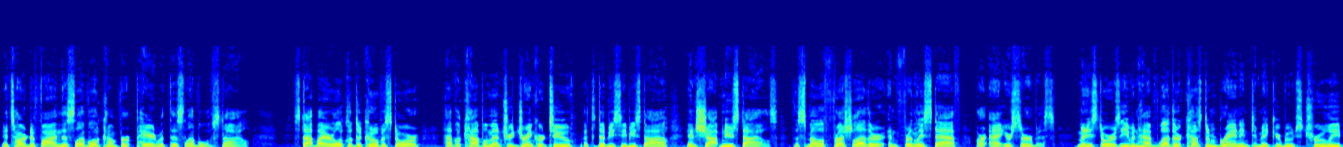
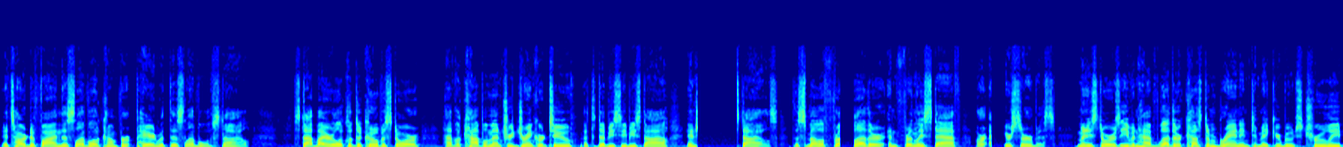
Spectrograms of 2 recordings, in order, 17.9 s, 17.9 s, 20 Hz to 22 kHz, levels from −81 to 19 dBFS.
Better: first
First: none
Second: audio cutting out; at 9.5 s for 0.5 s, at 11 s and at 13 s

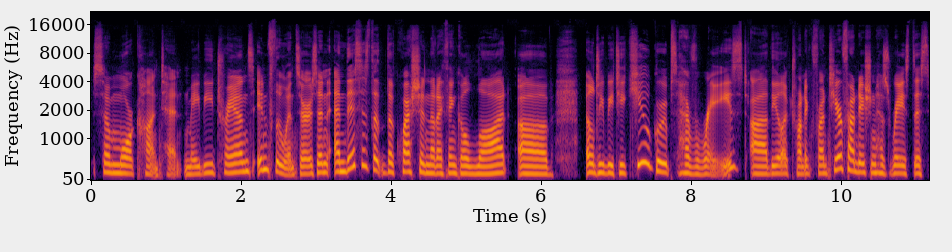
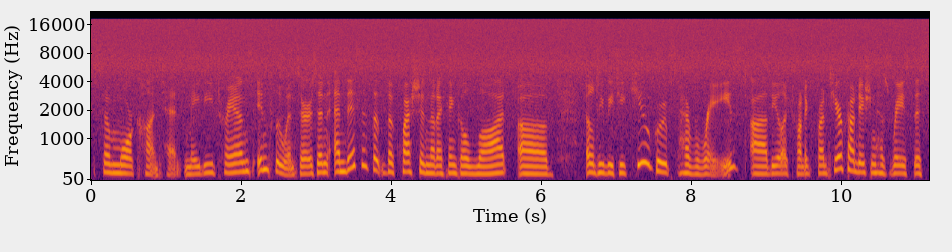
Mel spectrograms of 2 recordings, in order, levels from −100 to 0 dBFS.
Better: first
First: none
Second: hiss; loud; throughout; 4 dB below the speech

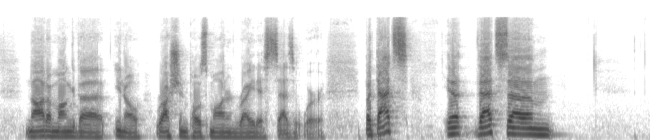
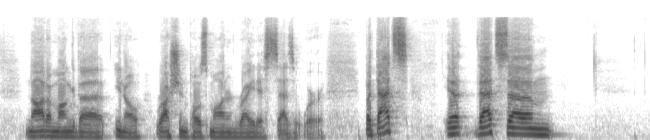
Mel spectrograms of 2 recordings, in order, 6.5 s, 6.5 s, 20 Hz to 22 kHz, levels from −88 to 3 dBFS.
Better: neither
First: distortion; slight; 2% of the sound clipped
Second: distortion; slight; 2% of the sound clipped

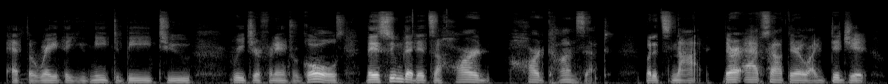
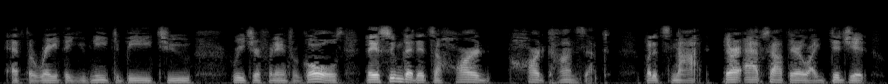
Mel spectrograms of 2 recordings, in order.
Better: first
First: garbled, watery; slightly; nothing above 12 kHz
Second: garbled, watery; badly; nothing above 5.5 kHz

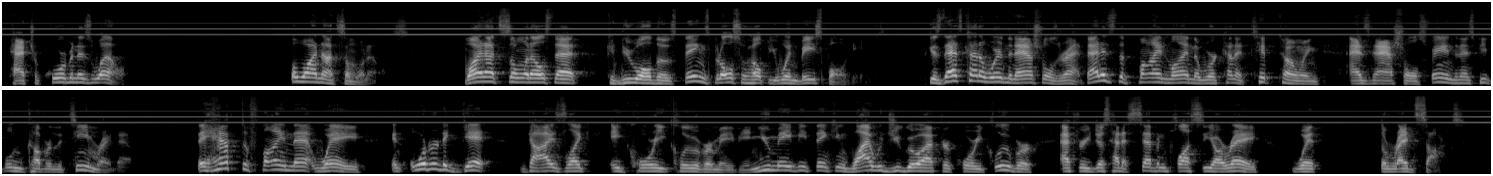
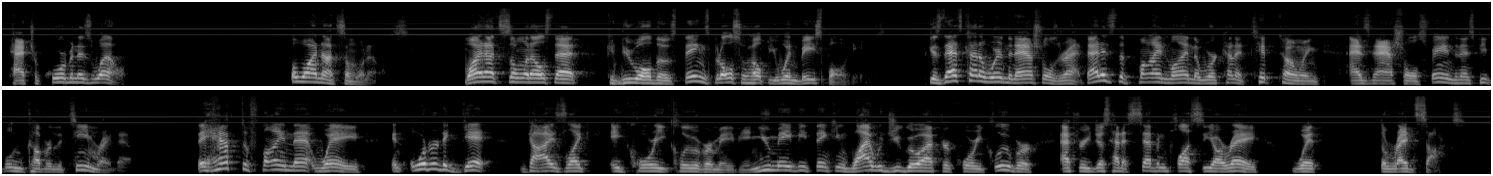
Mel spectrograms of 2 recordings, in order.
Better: second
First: high-pitched whine; loud; throughout; 6 kHz, 10 dB below the speech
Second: high-pitched whine; faint; throughout; 6 kHz, 25 dB below the speech

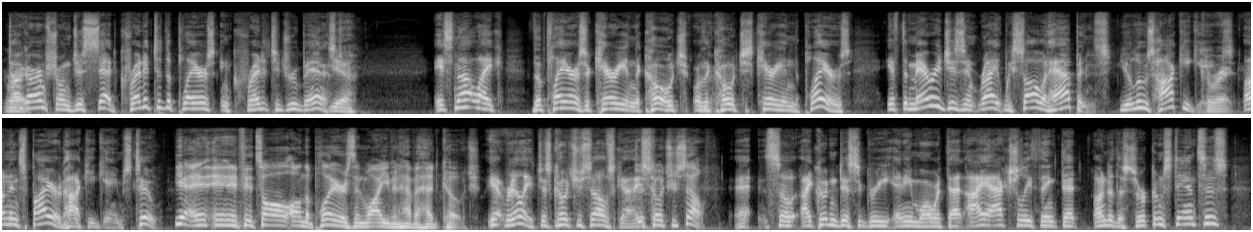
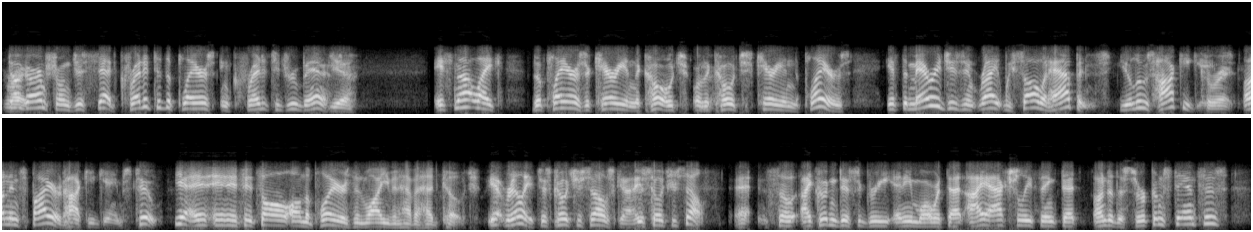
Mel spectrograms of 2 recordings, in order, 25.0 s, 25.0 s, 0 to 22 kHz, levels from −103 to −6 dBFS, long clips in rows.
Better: first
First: none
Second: phone-call audio

